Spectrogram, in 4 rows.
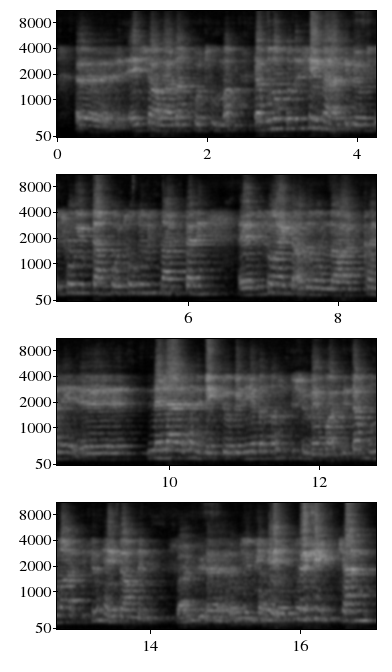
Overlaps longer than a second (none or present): present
